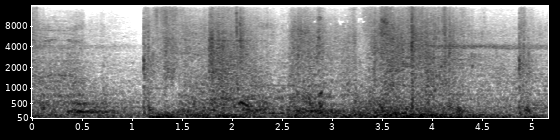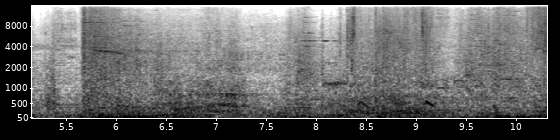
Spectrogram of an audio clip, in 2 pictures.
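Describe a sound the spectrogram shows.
Fantasy game spell effects crackle and whoosh during a fight.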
